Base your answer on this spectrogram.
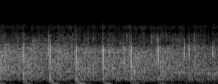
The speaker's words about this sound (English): Give her a clap anyway.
